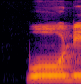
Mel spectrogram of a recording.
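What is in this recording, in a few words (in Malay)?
"budi", Malay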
